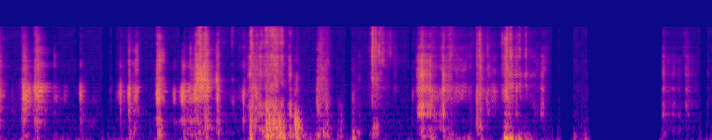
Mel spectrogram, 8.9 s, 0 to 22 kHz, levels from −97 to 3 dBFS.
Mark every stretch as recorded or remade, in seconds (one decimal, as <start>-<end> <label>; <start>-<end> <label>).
0.0-8.9 remade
